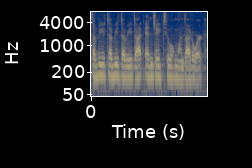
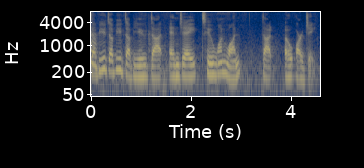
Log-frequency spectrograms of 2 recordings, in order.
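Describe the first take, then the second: First: The address is said quickly. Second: The address is said slowly. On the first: The speaker calls it wrong. "Did I say that fast?" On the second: The speaker calls it right. "you might want to say that slower"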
